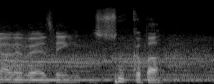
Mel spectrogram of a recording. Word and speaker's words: Tsukuba: like, if you could have 60 cars at Tsukuba, and good luck avoiding 59 cars at I've Tsukuba.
